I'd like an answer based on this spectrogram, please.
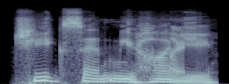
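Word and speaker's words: Csíkszentmihályi: in case you're wondering his last name is pronounced Chek send Mi High his focus on happiness and creativity led to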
